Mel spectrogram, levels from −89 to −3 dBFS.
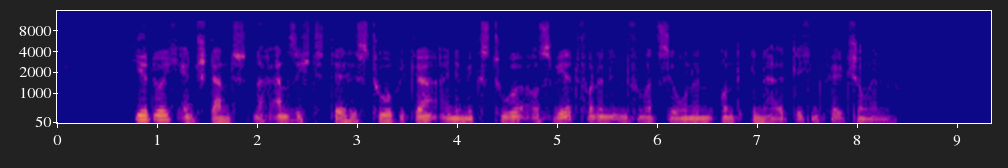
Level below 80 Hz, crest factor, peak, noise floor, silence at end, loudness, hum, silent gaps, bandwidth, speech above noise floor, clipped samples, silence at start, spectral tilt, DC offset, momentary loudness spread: -66 dBFS; 24 dB; -24 dBFS; under -90 dBFS; 1.05 s; -48 LUFS; none; none; 11.5 kHz; over 43 dB; under 0.1%; 0.8 s; -6 dB/octave; under 0.1%; 14 LU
